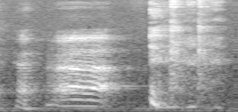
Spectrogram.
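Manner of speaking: high-pitched chuckle; laugh. Real, not acted. Laughs at own situation.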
